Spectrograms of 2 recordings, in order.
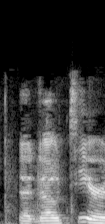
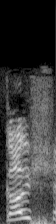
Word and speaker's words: Gaucher: Did I pronounce it right? Oh well, whatever. It's Gaucher. I just said it too. See, Sorry, I've been drinking. I thought it was Gautier, No, it's Gaucher. personally. It's French.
